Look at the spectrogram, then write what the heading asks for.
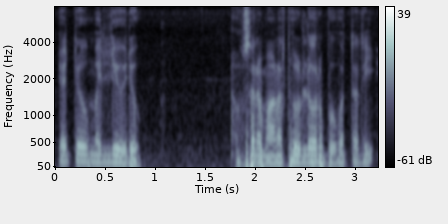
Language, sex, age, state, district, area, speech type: Malayalam, male, 60+, Kerala, Idukki, rural, spontaneous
